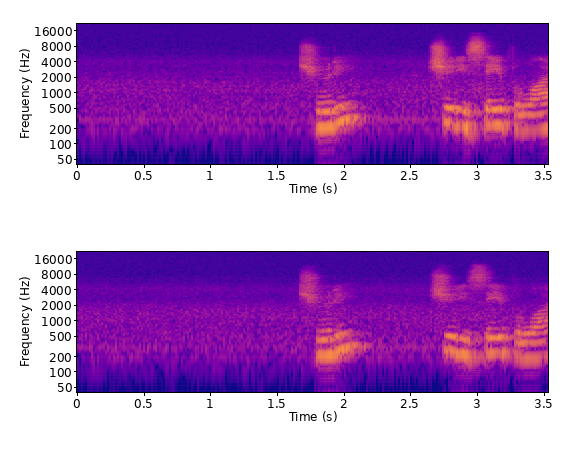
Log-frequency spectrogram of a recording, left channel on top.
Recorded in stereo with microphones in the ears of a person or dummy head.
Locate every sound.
1.7 s a woman speaking: 5° left (ahead or behind), 1.0 m; by 3.5 s 60° left (ahead or behind), 0.9 m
